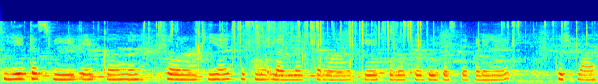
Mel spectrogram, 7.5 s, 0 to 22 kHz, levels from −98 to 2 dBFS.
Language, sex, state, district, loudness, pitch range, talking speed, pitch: Hindi, female, Punjab, Kapurthala, -19 LUFS, 210-235 Hz, 135 wpm, 225 Hz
